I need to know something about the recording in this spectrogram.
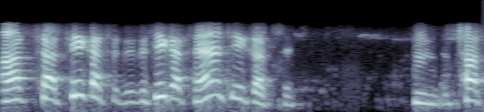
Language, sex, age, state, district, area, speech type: Bengali, female, 30-45, West Bengal, Alipurduar, rural, conversation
